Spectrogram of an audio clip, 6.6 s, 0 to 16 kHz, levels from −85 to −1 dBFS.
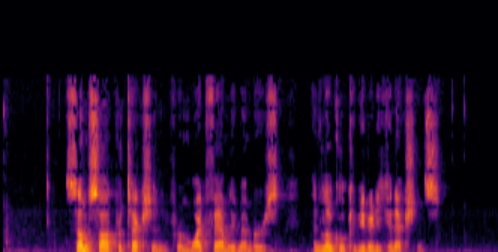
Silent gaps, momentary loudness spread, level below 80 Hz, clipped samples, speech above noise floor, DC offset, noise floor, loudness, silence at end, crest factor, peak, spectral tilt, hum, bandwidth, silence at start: none; 14 LU; -50 dBFS; under 0.1%; 33 dB; under 0.1%; -58 dBFS; -25 LUFS; 0.8 s; 24 dB; -2 dBFS; -4 dB/octave; none; 11.5 kHz; 0.1 s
